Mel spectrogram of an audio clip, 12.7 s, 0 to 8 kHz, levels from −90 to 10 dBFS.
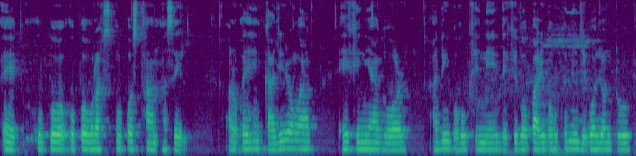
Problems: background sounds at intervals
